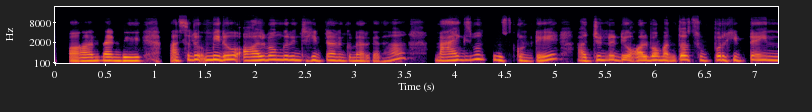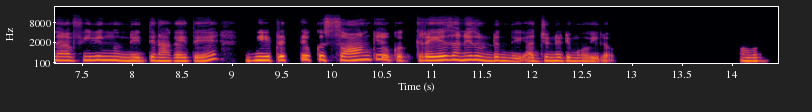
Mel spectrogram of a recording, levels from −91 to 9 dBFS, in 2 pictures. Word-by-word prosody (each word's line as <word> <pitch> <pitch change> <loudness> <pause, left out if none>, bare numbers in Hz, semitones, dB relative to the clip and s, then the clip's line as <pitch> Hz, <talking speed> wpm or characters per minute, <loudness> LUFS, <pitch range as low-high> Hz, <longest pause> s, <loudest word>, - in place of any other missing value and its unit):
బావుందండి. 210 0 +4 0.4
అసలు 255 +6 0
మీరు 265 0 +5 0.2
ఆల్బమ్ 250 +3 +3
గురించి 240 -3 -1
హిట్ 230 -1 -2
అనుకున్నారు 205 -2 -3
కదా! 195 +8 -6 0.5
మాక్సిమం 240 +6 0
చూసుకుంటే 215 -2 -2 0.4
'అర్జున్ 240 +5 -1
రెడ్డి' 245 - 0
ఆల్బమ్ 235 0 +3
అంతా 225 +5 +3
సూపర్ 230 +2 0
హిట్ 235 +3 -3
అయిందన్న 230 -2 0
ఫీలింగ్ 240 0 0
ఉంది 205 0 0 0.2
నాకైతే, 200 0 -1 0.6
ఈ - - +6
ప్రతి 240 - +3
ఒక్క 265 - 0
సాంగ్‌కి 255 +5 +1
ఒక 225 -1 -4 0.2
క్రేజ్ 235 +3 +5
అనేదుంటుంది 220 -7 -1
'అర్జున్ 205 +2 -2
రెడ్డి' 205 0 -2
మూవీలో. 195 0 -4 1.3
అవును. 195 0 -2
225 Hz, 130 wpm, -23 LUFS, 205-245 Hz, 1.3 s, ఈ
